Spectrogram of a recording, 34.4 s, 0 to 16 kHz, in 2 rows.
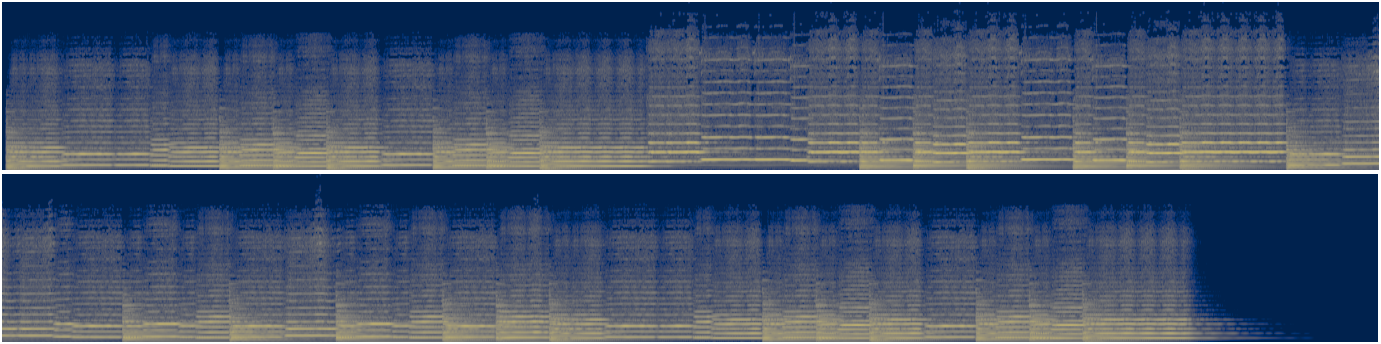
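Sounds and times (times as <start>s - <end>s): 
folk music: 0.1s - 32.4s.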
